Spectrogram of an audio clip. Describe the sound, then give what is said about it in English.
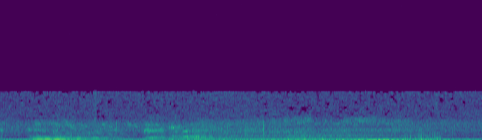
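Car engine rumbling as a vehicle drives up, a staged sound effect. A low, steady rumble continues throughout while voices talk over it. “Somebody drove up while you were kissing me.”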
